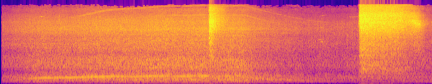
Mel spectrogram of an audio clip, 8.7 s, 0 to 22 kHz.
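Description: Peterbilt 320 front-loader garbage truck's engine rising in pitch as it pulls forward, with a short sharp burst of air at about four seconds. The engine then falls back, and near the end the air brakes give a loud hiss lasting about a second.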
